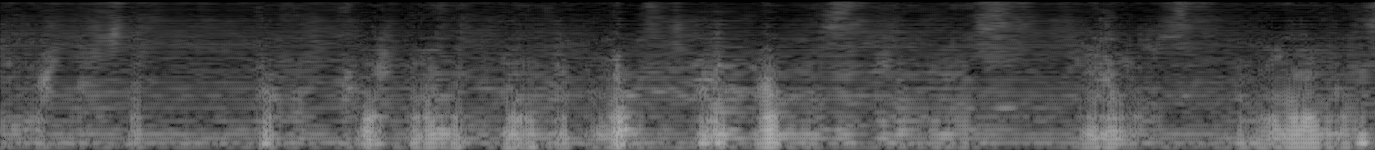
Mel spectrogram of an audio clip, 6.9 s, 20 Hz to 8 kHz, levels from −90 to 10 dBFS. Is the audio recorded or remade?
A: remade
